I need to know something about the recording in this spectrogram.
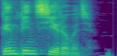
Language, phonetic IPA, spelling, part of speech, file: Russian, [kəm⁽ʲ⁾pʲɪn⁽ʲ⁾ˈsʲirəvətʲ], компенсировать, verb, Ru-компенсировать.ogg
- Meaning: 1. to compensate 2. to atone 3. to reimburse, to recoup 4. to indemnify, to recompense 5. to equilibrate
